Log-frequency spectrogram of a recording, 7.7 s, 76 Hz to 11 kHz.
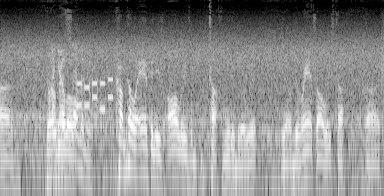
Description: DTMF, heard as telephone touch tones, dialled by machine, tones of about 100 ms, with radio hiss and a squelch burst at the end. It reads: 5402#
